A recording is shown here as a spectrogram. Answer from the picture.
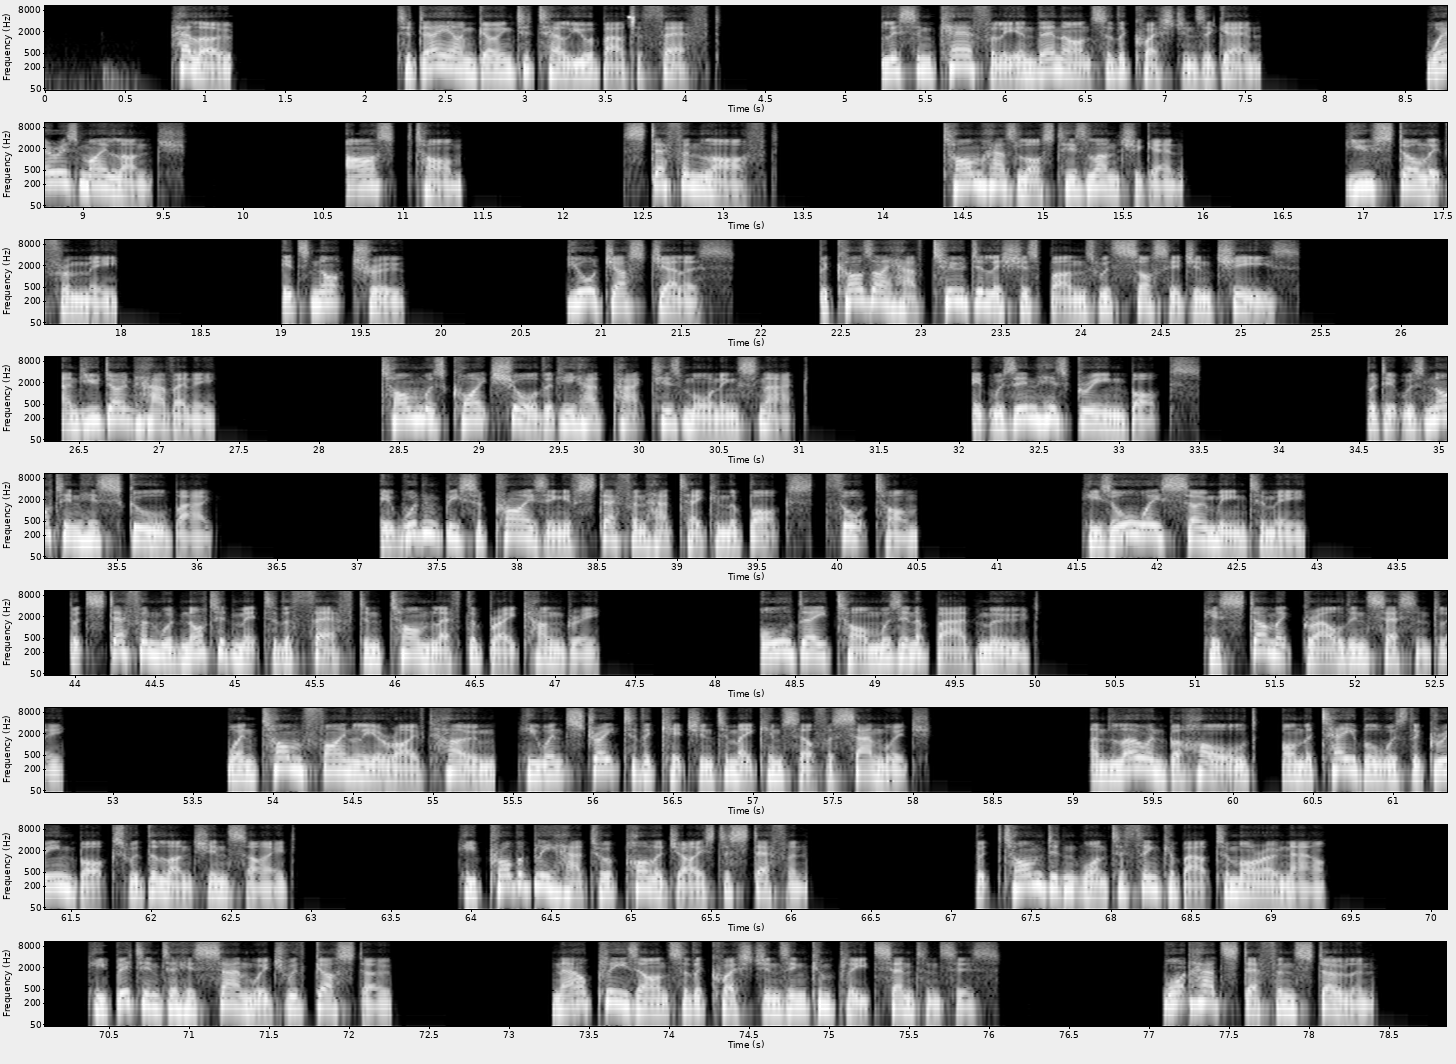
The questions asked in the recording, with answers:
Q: What had Stefan stolen?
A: Stefan did not steal anything at all, but was falsely accused of stealing.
